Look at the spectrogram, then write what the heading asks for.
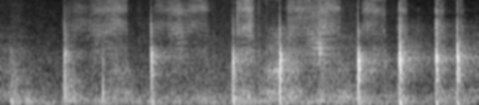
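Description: Writing during a lecture on chemical reaction kinetics: a series of sharp, faint taps and scrapes at irregular intervals, with no voices.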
